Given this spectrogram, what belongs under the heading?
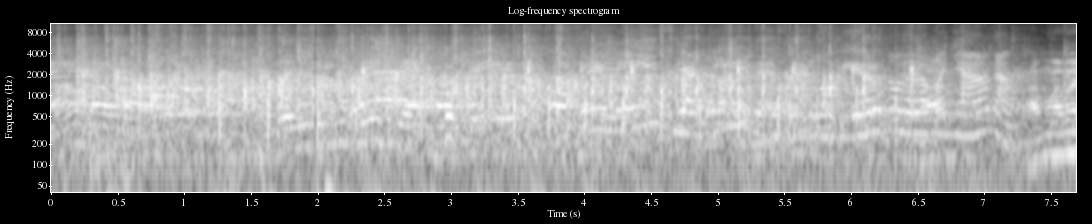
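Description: A hospital audience bursts into sustained, dense applause and clapping that fills the room, with voices and cheering mixed in before it starts to thin out.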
